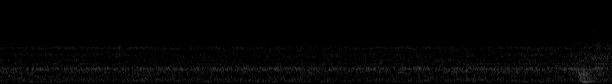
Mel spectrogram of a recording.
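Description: Near silence: steady room tone with a faint, even hiss.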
